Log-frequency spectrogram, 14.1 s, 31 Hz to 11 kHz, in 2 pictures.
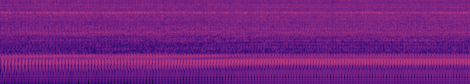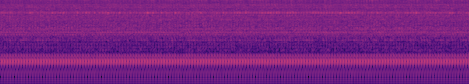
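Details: Kohler Courage single-cylinder engine repowering a Craftsman LT2000 lawn tractor, run after an oil-leak repair: steady idle with a light, regular ticking about twice a second. Lifter noise, and a drip still appears.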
